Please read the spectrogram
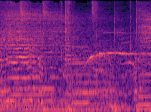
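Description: Live blues-rock jam with several electric guitars played loud through amplifiers, sustained notes over a steady low end. In the second half a high note slides up and holds.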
